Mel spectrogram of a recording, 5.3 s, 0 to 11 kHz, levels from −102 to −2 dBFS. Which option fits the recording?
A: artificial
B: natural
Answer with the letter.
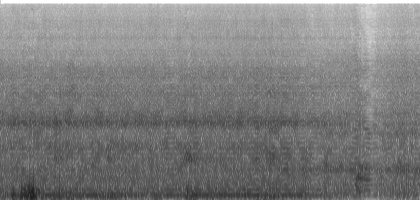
A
